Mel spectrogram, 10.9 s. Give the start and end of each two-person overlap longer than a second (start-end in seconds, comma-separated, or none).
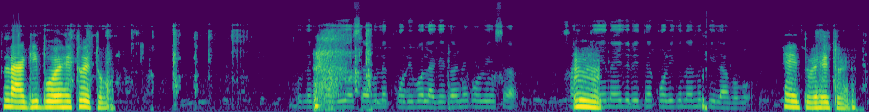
none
